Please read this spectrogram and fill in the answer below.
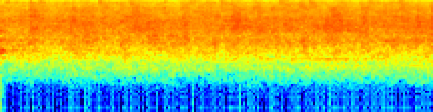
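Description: Vertical packaging machine running, a loud steady mechanical noise with no clear rhythm or pitch.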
